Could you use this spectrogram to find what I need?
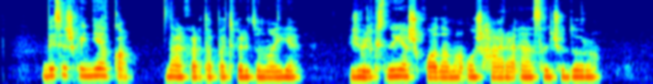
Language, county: Lithuanian, Šiauliai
